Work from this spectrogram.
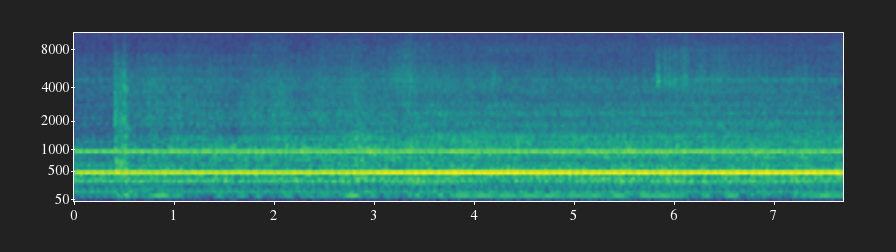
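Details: LG direct drive 6 kg F1058ND5 washing machine with a constant mid-pitched hum and a faint low throb, unchanged throughout. Noisy running, owner suspects the pump, not confirmed.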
